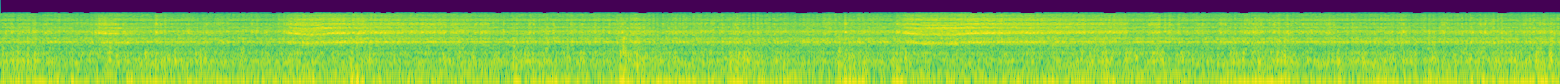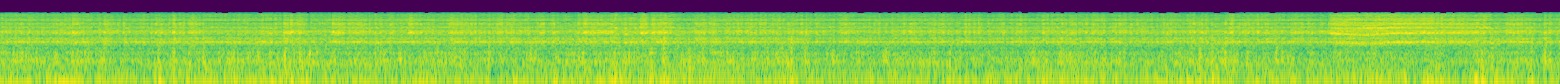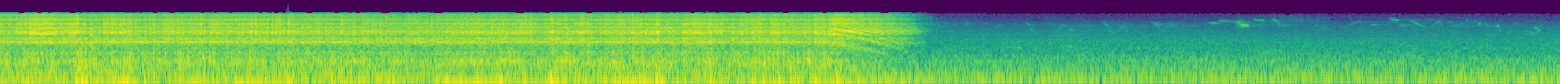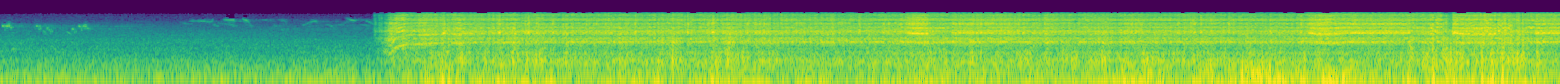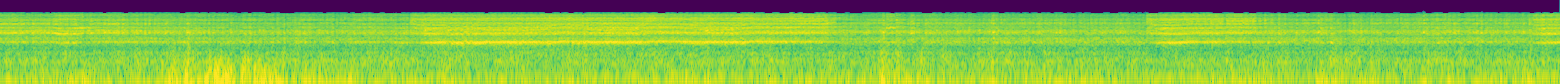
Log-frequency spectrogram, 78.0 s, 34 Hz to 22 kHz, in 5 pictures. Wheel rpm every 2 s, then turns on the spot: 230, 230, 240, 230, 230, 230, 230, 230, 240, 230, 230, 240, 230, 230, 230, 230, 230, 230, 230, 210, 10, 0, 0, 0, 0, 100, 230, 240, 240, 230, 230, 230, 230, 220, 220, 230, 230, 230, 230.
none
